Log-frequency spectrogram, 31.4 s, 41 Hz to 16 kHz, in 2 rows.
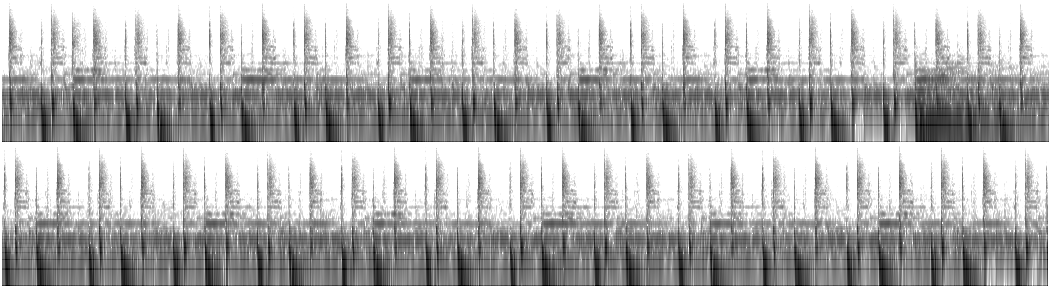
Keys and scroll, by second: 16.0 Delete, 30.6 ctrl+x.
